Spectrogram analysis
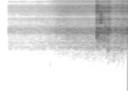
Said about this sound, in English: That's it. I'm throwing this thing into the fucking ocean.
